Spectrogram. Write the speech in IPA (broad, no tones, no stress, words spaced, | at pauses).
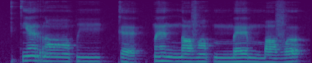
tʲɛ̃rɑ̃ːpiːkːɛ | pɛ̃nːɑvɑ̃p mːɛmːɑvʌ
